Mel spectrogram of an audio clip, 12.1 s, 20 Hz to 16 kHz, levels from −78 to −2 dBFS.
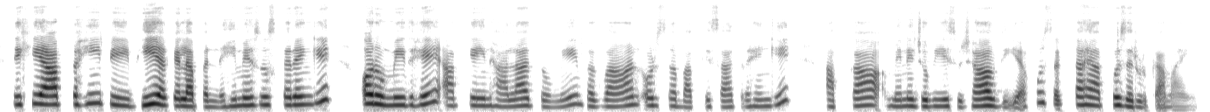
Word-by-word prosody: देखिए 275 +3 +1
आप 275 0 +8
कहीं 305 +4 -2
पे 250 -4 -1
भी 275 +3 +8
अकेलापन 225 -6 +4
नहीं 195 +4 -7
महसूस 255 +2 -1
करेंगे 275 +10 +1 0.3
और 300 -1 +10
उम्मीद 255 -2 +4
है 300 +7 +2
आपके 240 -2 -7
इन 235 - -5
हालातों 215 0 -6
में 260 +7 -7
भगवान 215 +4 -5
और 240 0 -4
सब 225 -4 -13
आपके 190 +3 -13
साथ 195 -1 -11
रहेंगे। 220 - -8 0.4
आपका 230 +4 -5
मैंने 220 0 -4
जो 215 0 -1
भी 220 +1 -8
ये 220 - -1
सुझाव 225 +3 +1
दिया 210 - -10
हो 340 - -4
सकता 280 -4 -6
है 260 0 +1
आपको 245 +2 0
ज़रूर 200 -5 -4
काम 95 +3 -11
आएँगे। 105 0 -25
235 Hz, 180 wpm, -23 LUFS, 215-265 Hz, 0.4 s, और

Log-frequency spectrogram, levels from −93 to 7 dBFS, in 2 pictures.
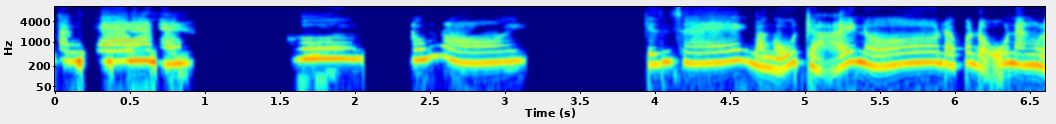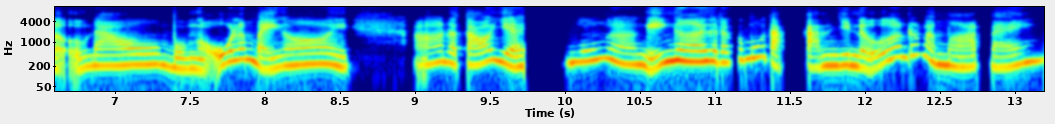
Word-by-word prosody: tăng 300 -3 -5
ca 285 0 +2 0.2
nè. 235 - 0 0.7
Ừ. 335 +2 0 0.5
Đúng 315 +5 -2
rồi. 265 +1 -3 0.8
Chính 240 +4 -4
xác, 260 +1 -4
mà 205 - -2
ngủ 185 +5 -2
trễ 210 +4 -2
nữa, 245 +3 -1
đâu 225 - -3
có 255 - -3
đủ 245 - -3
năng 225 -3 0
lượng 200 -2 -2
đâu, 220 +2 +1
buồn 175 -1 -1
ngủ 165 - +2
lắm 315 0 +3
bạn 185 -7 +1
ơi. 225 -1 +1 0.4
Đó, 255 - -3
rồi 235 - 0
tối 225 +5 +1
về 205 -6 +3 0.3
cũng 260 - -1
muốn, 300 +5 +1
a, 255 -7 +1
nghỉ 215 -2 +2
ngơi 285 0 +8
thôi 285 - +4
đâu 260 -1 -2
có 315 - -4
muốn 365 +3 0
tập - - +2
tành 210 +3 +2
gì 220 - +1
nữa, 215 - +1
rất 420 0 -4
là 330 - +1
mệt 205 -4 0
bạn. 195 +3 -4
245 Hz, 200 wpm, -24 LUFS, 215-280 Hz, 0.8 s, ngơi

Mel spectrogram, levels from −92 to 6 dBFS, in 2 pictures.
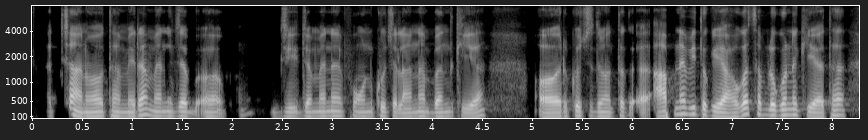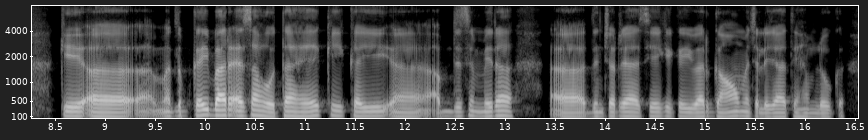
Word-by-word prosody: अच्छा - - -1
अनुभव 105 +1 +2
था 115 - +1
मेरा। 105 +8 +2
मैंने 115 -4 -2
जब 115 -1 +2
अ 105 0 0 0.5
जी, 110 +1 -5
जब 110 +1 -2
मैंने 115 +1 -1
फ़ोन 110 -1 -4
को 115 - +1
चलाना 105 +1 -1
बंद 105 +1 -1
किया 100 +2 0 0.6
और 100 +1 +5
कुछ 120 -1 -1
दिनों 110 -1 -1
तक - - -3
अ, - - +1
आपने 160 +8 +2
भी 165 0 0
तो 150 - +1
किया 110 -4 +5
होगा 100 +10 +5
सब 160 -2 -2
लोगों 140 +1 +5
ने 145 0 +1
किया 105 -6 +2
था 135 - +2 0.5
कि 115 -1 +2
अ - - +1
अ, 105 -1 +2
मतलब 115 +2 -6
कई 135 +1 +4
बार 135 +1 +8
ऐसा 120 0 +4
होता 110 +2 +2
है 115 +3 +1
कि 130 -4 -4
कई 115 0 -1
अ, - - -3 0.4
अब 115 0 -7
जैसे 115 +3 -5
मेरा 115 +3 0
अ, 120 - -2 0.7
दिनचर्या 110 +1 -2
ऐसी 105 +2 -4
है 110 - -3
कि 115 0 -7
कई 105 0 -4
बार 105 +1 +1
गाँव 105 +3 0
में 115 - -4
चले 100 -2 -5
जाते 100 +1 -2
हैं 95 - -9
हम 95 0 -10
लोग। 95 -1 -7
110 Hz, 215 wpm, -22 LUFS, 105-120 Hz, 0.7 s, बार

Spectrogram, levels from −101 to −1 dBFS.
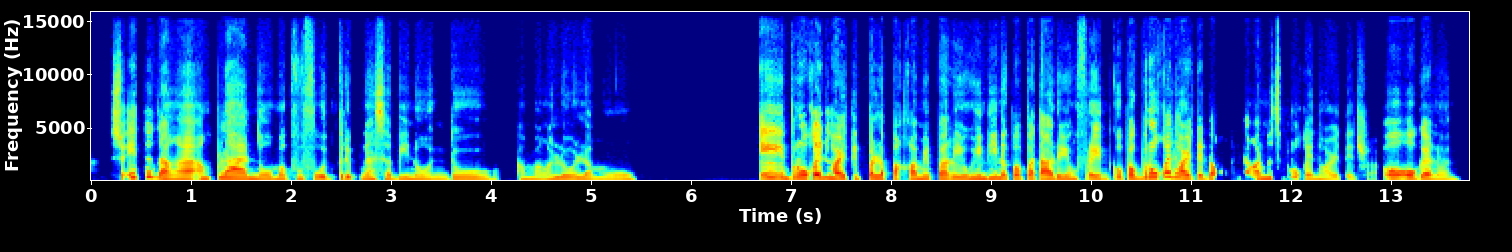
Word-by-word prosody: So, - - -7
eto 370 +6 0
na 275 -9 +4
nga, 195 -1 +2
ang 255 - -3
plano 285 -7 +2
magfo-food 210 0 -5
trip 215 0 -4
nga 195 -3 -4
sa 210 -3 -5
Binondo, 175 0 -7 0.2
ang 180 0 -11
mga 165 +1 -9
lola 165 -3 -3
mo. 165 +5 -11 1.2
Eh, 330 0 +3
brokenhearted 310 -7 +5
pala 245 -2 +2
pa 235 - -1
kami 230 -2 +1
pareho. 210 -4 0
Hindi 255 +6 -1
nagpapatalo 285 -6 +2
'yung 225 0 -4
friend 185 -4 -4
ko, 215 - -3
'pag 270 - +7
brokenhearted 335 - +3
ako 235 +2 0
kailangan 235 -1 -3
mas 260 +1 -3
brokenhearted 195 -5 -9
siya. - - -14
Oo, 295 -2 +4
ganun. 185 -7 -2
225 Hz, 150 wpm, -23 LUFS, 190-285 Hz, 1.2 s, pag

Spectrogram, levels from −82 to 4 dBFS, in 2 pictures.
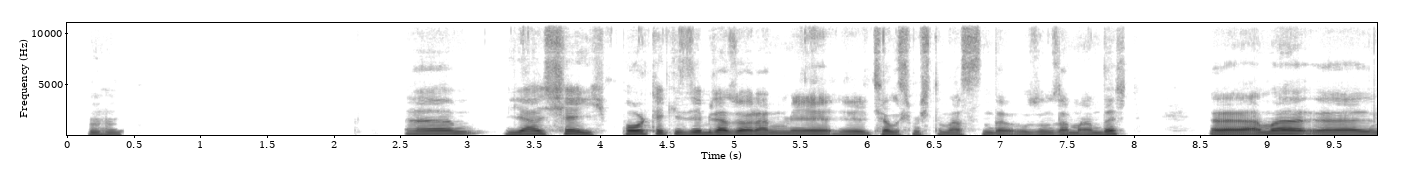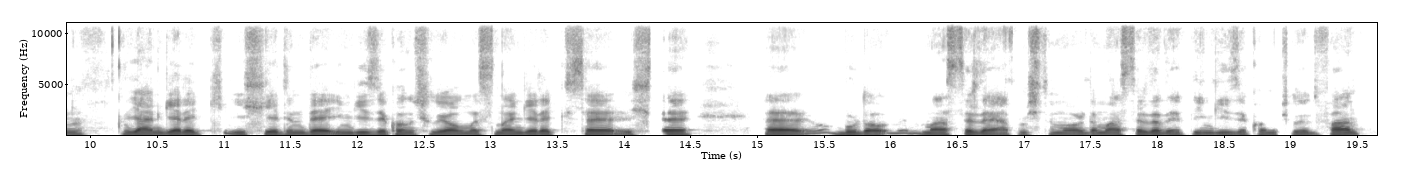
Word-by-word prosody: Hı 120 - -4
hı. 110 0 -6 2.1
Emm, 165 +2 +1 0.2
ya, 155 +4 +2
şey, 155 -6 +1
Portekizce 155 -2 +3
biraz 125 -3 +4
öğrenmeye, 100 -1 +2
eee, 100 -7 -3
çalışmıştım 100 0 -4
aslında 100 +1 -4
uzun 105 0 -6
zamandır, 100 +10 -1 0.6
eee, - - +2
ama, 160 - +6
eee, 130 -1 +2 0.5
yani, 115 -4 +1
gerek 115 +1 +1
iş 125 -1 -7
yerinde 115 0 +2
İngilizce 110 0 -2
konuşuluyor 105 0 -1
olmasından, 105 +2 -2
gerekse, 110 +1 0
işte, 110 0 0 0.6
eee, 110 0 +5 0.2
burada 115 -1 0 0.4
master 115 -1 0
da - - +4
yapmıştım, 95 +2 -6
orada 100 -1 -2
master'da 100 0 0
da - - -1
hep 90 - -5
İngilizce 90 -1 -4
konuşuluyordu 95 0 -7
falan. 125 +8 +2
110 Hz, 115 wpm, -24 LUFS, 100-125 Hz, 2.1 s, ama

